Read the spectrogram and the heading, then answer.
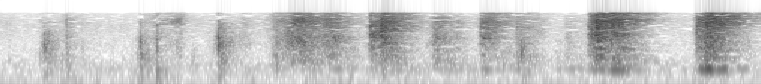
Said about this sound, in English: Here is the key to it. Unlock it.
